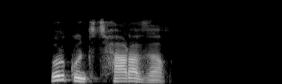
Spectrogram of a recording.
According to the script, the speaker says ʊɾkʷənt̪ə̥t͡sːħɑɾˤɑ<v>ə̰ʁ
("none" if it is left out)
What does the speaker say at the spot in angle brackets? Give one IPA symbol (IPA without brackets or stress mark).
v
